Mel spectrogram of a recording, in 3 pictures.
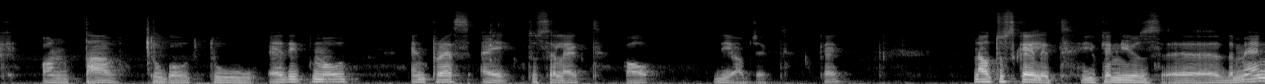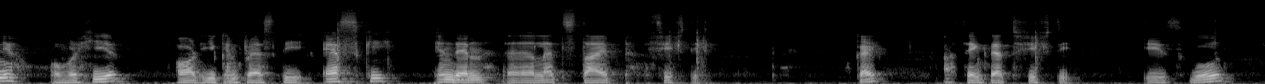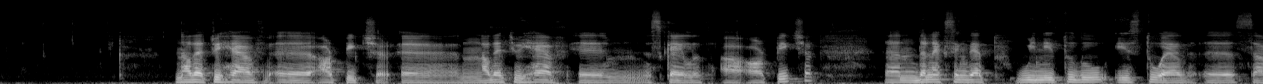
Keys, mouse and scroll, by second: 1.3 Tab, 3.1-3.4 scroll down 1, 3.4-4.7 scroll up 1, 4.7 a, 7.2-8.9 scroll down 2, 8.9-11.4 scroll up 2, 11.4-15.9 scroll up 1, 15.9 s, 22.9 KP_Enter, 23.6-24.6 scroll down 1, 24.6-32.6 middle drag, 32.6-37.9 scroll down 2.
